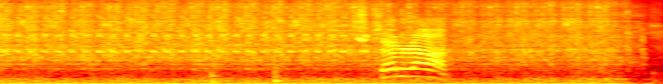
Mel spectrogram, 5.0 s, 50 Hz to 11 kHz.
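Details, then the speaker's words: Saab Sonett III, first run after reinstall with the distributor turned 180 degrees: a low, uneven idle that stumbles and misses; one spark plug lead was left disconnected, so a cylinder is dead. "guess i was 180 off no it's missing i only plug up plug all the plugs in"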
